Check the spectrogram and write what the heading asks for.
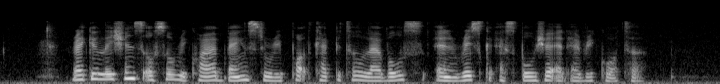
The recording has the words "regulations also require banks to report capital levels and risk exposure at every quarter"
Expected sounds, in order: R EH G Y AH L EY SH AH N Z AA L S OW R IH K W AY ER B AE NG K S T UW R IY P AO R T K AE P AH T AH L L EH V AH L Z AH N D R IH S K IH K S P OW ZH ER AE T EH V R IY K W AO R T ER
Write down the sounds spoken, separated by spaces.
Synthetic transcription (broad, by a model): R EH G Y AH L EY SH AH N S AA L S OW R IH K W AY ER B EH NG K S T UW R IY P AO T K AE P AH T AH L L EH V AH L S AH N R IH S K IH K S P OW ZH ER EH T EH V R IY K W AO T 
